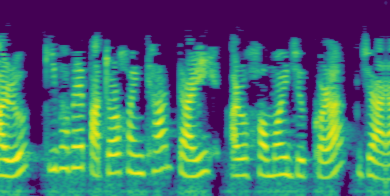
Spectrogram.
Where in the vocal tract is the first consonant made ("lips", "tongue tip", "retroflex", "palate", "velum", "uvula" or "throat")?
tongue tip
